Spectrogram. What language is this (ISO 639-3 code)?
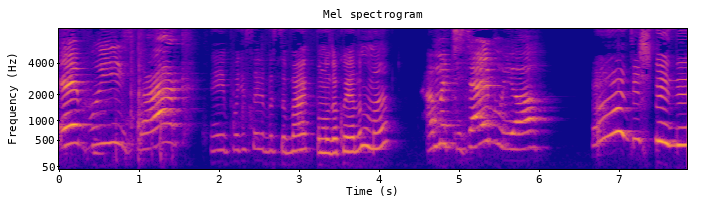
tur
